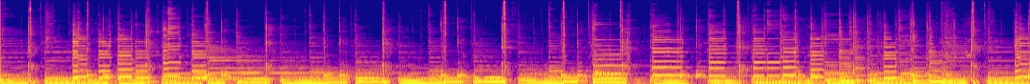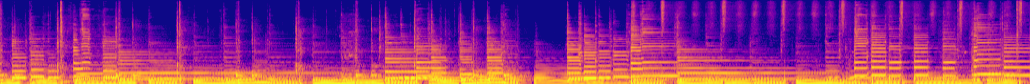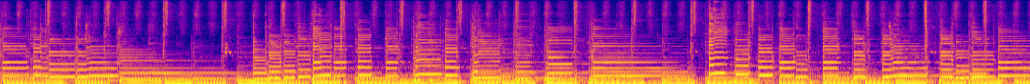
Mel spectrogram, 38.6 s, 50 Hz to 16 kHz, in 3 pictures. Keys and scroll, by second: 0.0-0.7 typing, 8.5-9.3 typing, 19.3-21.1 typing, 24.0 v, 26.1 b, 31.8-32.5 typing, 35.9 super+j, 36.3 super+t, 37.9 v.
